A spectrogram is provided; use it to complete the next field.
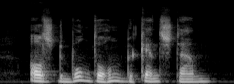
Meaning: to have a bad name
- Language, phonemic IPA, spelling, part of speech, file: Dutch, /ɑls də bɔntə ɦɔnt bəkɛnt staːn/, als de bonte hond bekend staan, verb, Nl-als de bonte hond bekend staan.ogg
